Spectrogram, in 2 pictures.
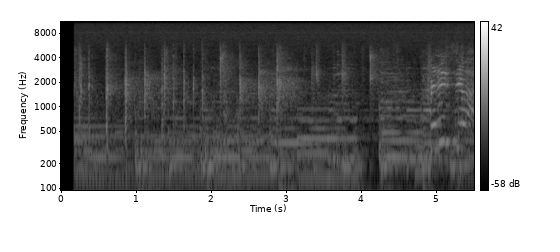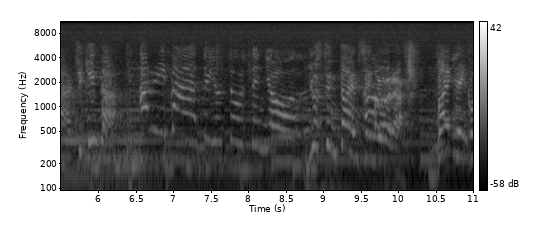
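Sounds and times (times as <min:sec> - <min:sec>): flamenco music: 0:00.2 - 0:11.0.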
